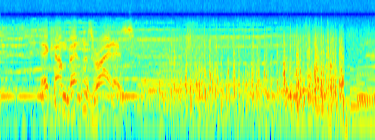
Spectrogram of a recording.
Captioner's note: hooves thundering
